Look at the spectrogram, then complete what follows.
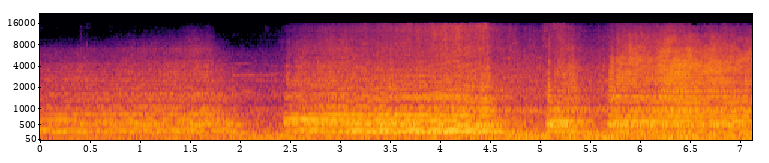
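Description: BNSF freight locomotive's air horn blowing for the grade crossing. The end of one blast gives way to a long blast, a short one and a final long one (the long, long, short, long crossing pattern), louder as the locomotives pass close by, over the rumble of the train rolling on the rails.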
